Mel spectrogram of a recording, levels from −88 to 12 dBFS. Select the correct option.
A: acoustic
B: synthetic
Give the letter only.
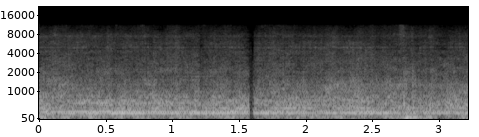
B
